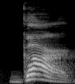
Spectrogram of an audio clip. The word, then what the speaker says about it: guard: Outro exemplo muito comum, o erro guard, né, que é o guarda. Em em o gu a em inglês, você não pronuncia o u.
